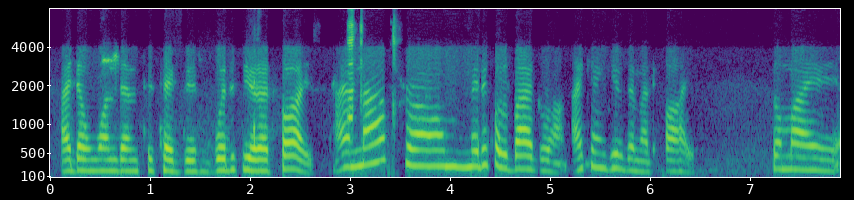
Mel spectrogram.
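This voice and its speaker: A woman who works at a nonprofit, speaking casually and conversationally on a video call, with um fillers. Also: medium pitch. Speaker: nonprofit worker. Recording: phone-like, faintly noisy line.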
